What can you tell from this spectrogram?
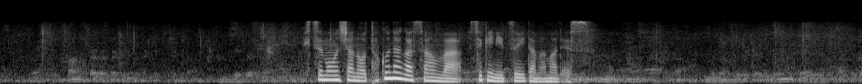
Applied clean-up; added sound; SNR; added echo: none; none; none; none.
